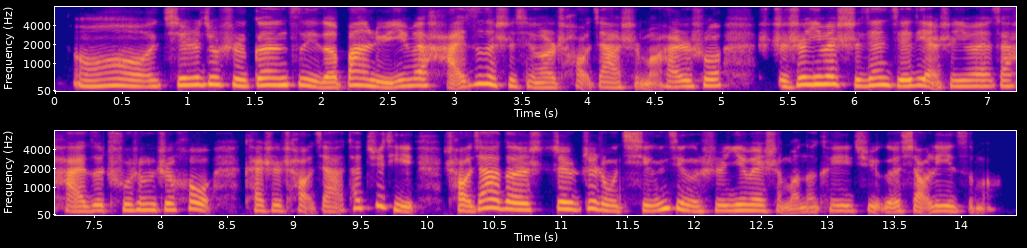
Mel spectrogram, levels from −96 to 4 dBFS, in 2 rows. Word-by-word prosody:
哦， 210 Hz, -1 st, 0 dB
其 240 Hz, +1 st, 0 dB
实 255 Hz, +1 st, +4 dB
就 265 Hz, 0 st, +3 dB
是 235 Hz, -3 st, +1 dB
跟 245 Hz, +3 st, +5 dB
自 250 Hz, -2 st, -2 dB
己 200 Hz, -4 st, 0 dB
的 170 Hz, 0 st, +3 dB
伴 245 Hz, -3 st, +3 dB
侣 180 Hz, -4 st, +1 dB
因 200 Hz, +6 st, 0 dB
为 235 Hz, -, +4 dB
孩 230 Hz, -, 0 dB
子 280 Hz, +8 st, 0 dB
的 285 Hz, -, +5 dB
事 235 Hz, -4 st, -2 dB
情 185 Hz, -4 st, -6 dB
而 170 Hz, 0 st, 0 dB
吵 -, -, -8 dB
架 175 Hz, -2 st, -2 dB
是 175 Hz, -, -8 dB
吗？ -, -, -4 dB
还 180 Hz, -2 st, 0 dB
是 205 Hz, -, +2 dB
说 225 Hz, +1 st, 0 dB, 0.3 s
只 205 Hz, -, -4 dB
是 260 Hz, +7 st, +4 dB
因 270 Hz, +1 st, +7 dB
为 275 Hz, -, +7 dB
时 250 Hz, -5 st, -1 dB
间 250 Hz, +3 st, +3 dB
节 215 Hz, -3 st, +4 dB
点 225 Hz, -2 st, +1 dB
是 205 Hz, -, -5 dB
因 205 Hz, -, -1 dB
为 210 Hz, 0 st, -1 dB
在 205 Hz, -1 st, -3 dB
孩 175 Hz, -, 0 dB
子 195 Hz, +3 st, -2 dB
出 210 Hz, -, -4 dB
生 215 Hz, 0 st, -1 dB
之 220 Hz, +1 st, 0 dB
后 225 Hz, -2 st, -1 dB, 0.2 s
开 195 Hz, -, -4 dB
始 190 Hz, +1 st, -3 dB
吵 -, -, -4 dB
架， 165 Hz, +1 st, -5 dB
它 275 Hz, +8 st, -4 dB
具 290 Hz, +6 st, -1 dB
体 200 Hz, -, -2 dB, 0.2 s
吵 195 Hz, -2 st, +1 dB
架 285 Hz, +7 st, +4 dB
的 235 Hz, -4 st, +5 dB, 0.2 s
这 245 Hz, -2 st, +4 dB
这 260 Hz, +4 st, -1 dB
种 190 Hz, -6 st, -2 dB
情 190 Hz, -, 0 dB
景 210 Hz, -11 st, -1 dB
是 190 Hz, +2 st, -4 dB
因 200 Hz, +1 st, +2 dB
为 195 Hz, -1 st, +1 dB
什 175 Hz, -, -9 dB
么 125 Hz, -, -7 dB
呢？ 155 Hz, +1 st, -7 dB
可 -, -, -11 dB
以 185 Hz, -1 st, -3 dB
举 185 Hz, -, -7 dB
个 155 Hz, 0 st, -3 dB
小 170 Hz, -, -3 dB
例 180 Hz, +1 st, -1 dB
子 170 Hz, -, -14 dB
吗？ 260 Hz, -4 st, -12 dB
210 Hz, 305 characters per minute, -20 LUFS, 185-245 Hz, 0.3 s, 因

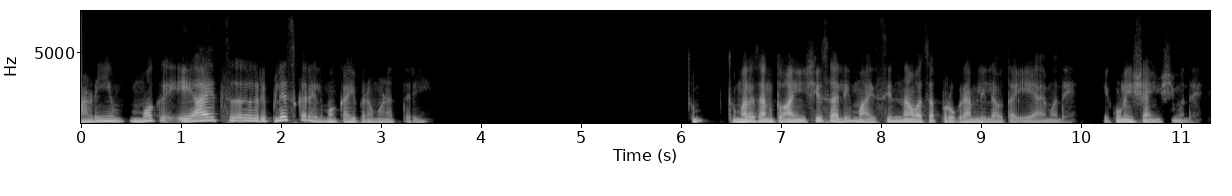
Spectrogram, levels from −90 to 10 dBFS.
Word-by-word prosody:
आणि 155 Hz, +7 st, +2 dB, 0.3 s
मग 185 Hz, +1 st, +1 dB
एआयच 185 Hz, +6 st, +2 dB, 0.3 s
रिप्लेस 190 Hz, +7 st, +1 dB
करेल 190 Hz, -, -1 dB
मग 135 Hz, -1 st, -1 dB
काही 120 Hz, -1 st, -1 dB
प्रमाणात 110 Hz, -2 st, -5 dB
तरी. 130 Hz, 0 st, -10 dB, 2.7 s
तुम 145 Hz, -, -3 dB, 0.3 s
तुम्हाला 135 Hz, +3 st, +5 dB
सांगतो 150 Hz, -1 st, +3 dB
80 115 Hz, +7 st, +2 dB
साली 155 Hz, -4 st, +1 dB
MYCIN 135 Hz, +7 st, 0 dB
नावाचा 140 Hz, -1 st, +3 dB
प्रोग्राम 110 Hz, -3 st, -2 dB
लिहिला 100 Hz, -1 st, -3 dB
होता 100 Hz, -1 st, -6 dB
एआयमध्ये, 90 Hz, -3 st, -8 dB, 0.3 s
1980 115 Hz, -7 st, -1 dB
मध्ये 80 Hz, -1 st, -11 dB
130 Hz, 115 wpm, -23 LUFS, 110-160 Hz, 2.7 s, तुम्हाला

